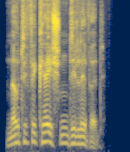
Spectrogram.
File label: Notification - Male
